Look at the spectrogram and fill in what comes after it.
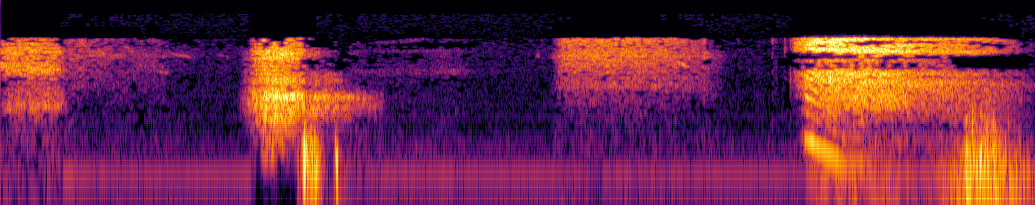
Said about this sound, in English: I'm going to take a couple of deep breaths just to get rid of, just to center yourself and get rid of old energy.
